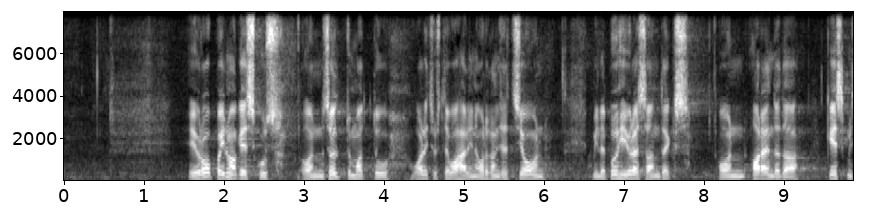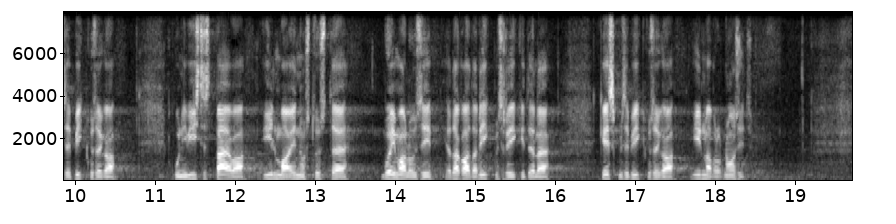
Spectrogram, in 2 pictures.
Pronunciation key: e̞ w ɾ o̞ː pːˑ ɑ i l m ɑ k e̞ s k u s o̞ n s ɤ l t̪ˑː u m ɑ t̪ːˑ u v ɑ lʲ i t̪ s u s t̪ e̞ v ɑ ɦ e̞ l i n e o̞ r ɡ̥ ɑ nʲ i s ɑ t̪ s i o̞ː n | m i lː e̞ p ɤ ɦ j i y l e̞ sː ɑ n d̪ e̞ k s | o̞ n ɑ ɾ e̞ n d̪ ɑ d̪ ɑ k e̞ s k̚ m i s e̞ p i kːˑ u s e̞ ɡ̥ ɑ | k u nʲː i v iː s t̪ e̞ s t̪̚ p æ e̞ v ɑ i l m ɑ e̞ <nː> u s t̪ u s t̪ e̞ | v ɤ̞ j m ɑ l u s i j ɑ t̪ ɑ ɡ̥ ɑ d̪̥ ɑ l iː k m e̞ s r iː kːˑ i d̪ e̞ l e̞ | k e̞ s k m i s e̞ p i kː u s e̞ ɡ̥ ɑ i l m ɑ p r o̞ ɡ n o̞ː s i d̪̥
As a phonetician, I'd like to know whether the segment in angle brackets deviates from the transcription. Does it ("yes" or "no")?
no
